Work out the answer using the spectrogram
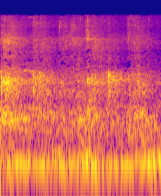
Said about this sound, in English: two or three of y'all clapping because the others, I know what the problem is. You too addicted to clap.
